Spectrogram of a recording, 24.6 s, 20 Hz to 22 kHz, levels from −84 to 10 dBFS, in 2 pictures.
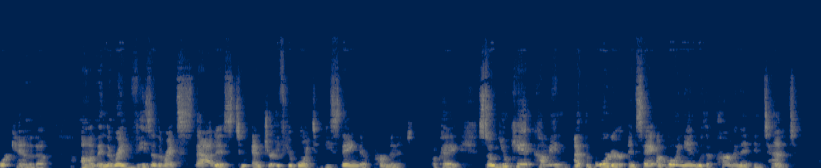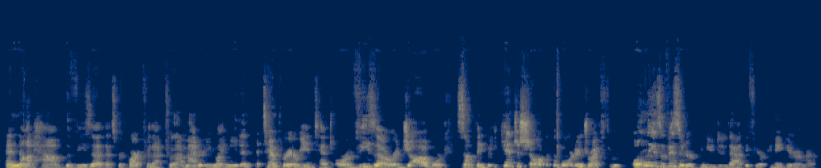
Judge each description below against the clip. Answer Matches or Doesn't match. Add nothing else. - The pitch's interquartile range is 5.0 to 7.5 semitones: Matches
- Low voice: Doesn't match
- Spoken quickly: Matches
